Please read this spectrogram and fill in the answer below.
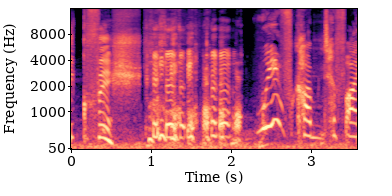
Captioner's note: all laughing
